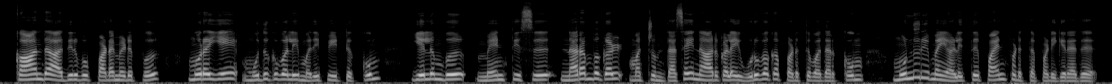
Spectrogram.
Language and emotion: Tamil, neutral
